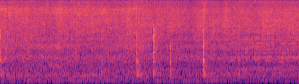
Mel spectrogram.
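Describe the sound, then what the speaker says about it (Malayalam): Dal and fenugreek leaves with turmeric and chili powder being stirred in a pan, a soft continuous sizzle with a few sharp scrapes and clicks of the spoon against the pot. "എന്നിട്ട് ഇതിട്ടിട്ട് നന്നായിട്ടൊന്ന് ഇളക്കുക."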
